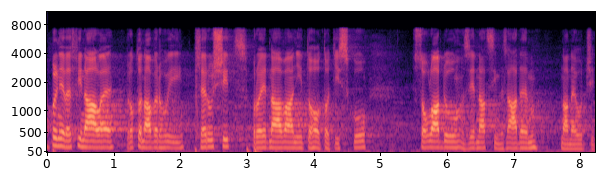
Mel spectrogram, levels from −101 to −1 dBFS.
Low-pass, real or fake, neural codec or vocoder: 7.2 kHz; real; none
